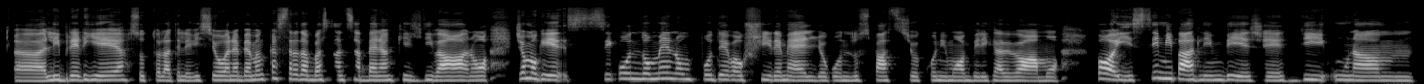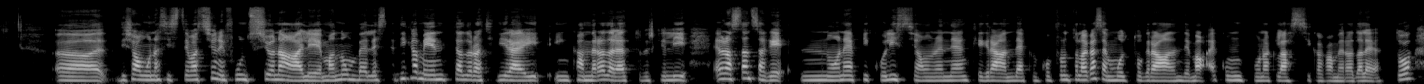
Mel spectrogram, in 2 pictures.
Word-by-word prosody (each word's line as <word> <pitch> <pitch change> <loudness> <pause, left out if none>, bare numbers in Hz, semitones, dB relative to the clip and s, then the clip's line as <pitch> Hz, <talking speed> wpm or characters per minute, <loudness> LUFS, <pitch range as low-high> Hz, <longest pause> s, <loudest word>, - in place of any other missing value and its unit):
ehm, 170 -1 +2
librerie 205 +1 +3
sotto 195 -1 -7
la 180 -1 0
televisione, 190 +2 -1
abbiamo 200 +2 +1
incastrato 240 0 -2
abbastanza 210 0 -1
bene 195 +1 +1
anche 200 +2 -2
il 190 -3 -6
divano. 190 0 +4 0.3
Diciamo 275 0 +2
che 215 -4 +4
s 155 -3 -10
secondo 255 +1 -2
me 265 +2 +1
non 245 -3 -3
poteva 220 -2 -3
uscire 200 0 -1
meglio, 185 -2 +2
con 185 0 -6
lo 190 +1 -5
spazio 190 +1 -3
e 180 - -13
con 195 +1 -8
i 185 - -4
mobili 180 0 -2
che 185 - -6
avevamo. 175 -1 +3 0.4
Poi, 220 -7 +5
se 215 +9 -2
mi 275 -1 +2
parli 220 -4 +6
invece 190 -3 -1
di 200 +5 -1
una 190 -3 +1
mhmm, 180 -1 -6 0.7
ehm, 180 -2 +2
diciamo 210 +3 0
una 200 -1 -1
sistemazione 215 +3 -3
funzionale 210 -5 +2
ma 185 0 -1
non 220 +3 -4
bella 200 -1 -4
esteticamente, 225 0 -1
allora 210 -3 +2
ti 195 - -16
direi, 185 -1 +3
in 190 0 -7
camera 195 +1 0
da 200 - +3
letto 180 -1 +1
perché 180 +1 -10
lì 200 -1 -1 0.2
è - - -6
una 255 - +6
stanza 255 -3 0
che 190 -1 +1
non 195 0 -4
è 210 0 +1
piccolissima, 210 -2 -5
ma 175 - -6
non 175 - -6
è - - -4
neanche 185 0 -4
grande, 175 -1 +2
ecco, 175 +1 -11
in 170 - -14
confronto 205 +3 -9
alla 205 -1 +4
casa 260 0 +1
è - - -2
molto 190 0 -6
grande 170 -1 +2
ma 170 0 +1
è 205 - -6
comunque 195 -2 -8
una 175 0 -2
classica 170 0 -3
camera 160 -1 -5
da 165 - -2
letto. 165 - -3
195 Hz, 175 wpm, -23 LUFS, 180-215 Hz, 0.7 s, parli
